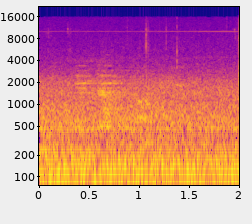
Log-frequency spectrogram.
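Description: Faint, steady outdoor background noise with no distinct event: a low, even ambient hum.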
